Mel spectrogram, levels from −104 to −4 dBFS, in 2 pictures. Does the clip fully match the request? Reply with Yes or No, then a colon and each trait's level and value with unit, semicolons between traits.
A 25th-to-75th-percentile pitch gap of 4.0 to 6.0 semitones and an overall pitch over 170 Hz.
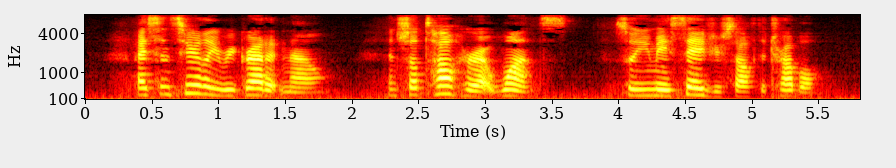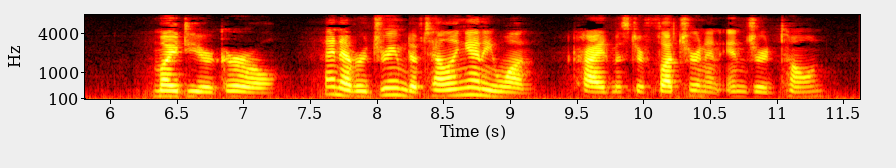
Yes: average, 4.4 semitones; high, 190 Hz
